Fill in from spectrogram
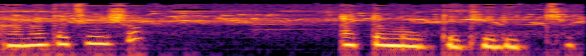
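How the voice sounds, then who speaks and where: A woman's voice: high-pitched, moderate pace, dark tone, a little hiss or hum, natural voice. A woman playing a young, caring and curious female companion in an audio story. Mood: soft, coaxing. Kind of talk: audio story dramatic acting.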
